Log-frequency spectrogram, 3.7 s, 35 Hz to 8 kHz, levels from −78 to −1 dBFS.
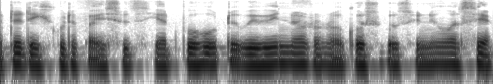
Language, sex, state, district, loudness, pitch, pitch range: Assamese, male, Assam, Sonitpur, -16 LUFS, 120 Hz, 115-125 Hz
